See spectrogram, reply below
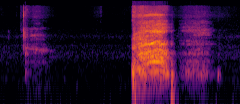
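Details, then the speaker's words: Adult with influenza A coughing: a faint short throat sound, then one loud harsh cough with a rough trailing exhalation; cough. "Talking will be frequently interrupted by me and my lungs attempting to make their way to freedom."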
